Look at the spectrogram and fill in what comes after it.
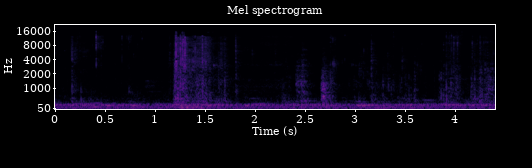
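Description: A person chewing a mouthful of cheesesteak sandwich with soft wet mouth sounds, the loudest about a second in, over a steady low hum.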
